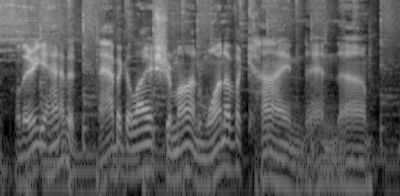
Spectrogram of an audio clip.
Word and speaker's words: Abigoliah Schamaun: It's pronounced Abigoliah Schamaun.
